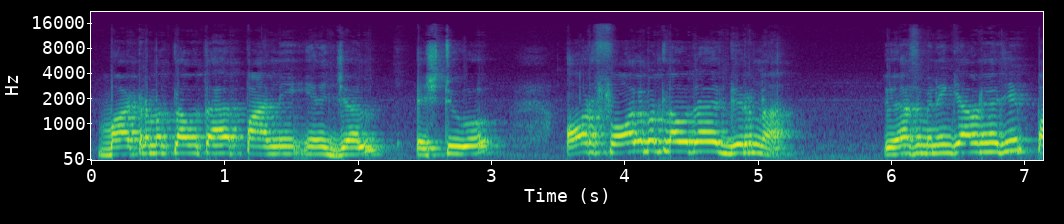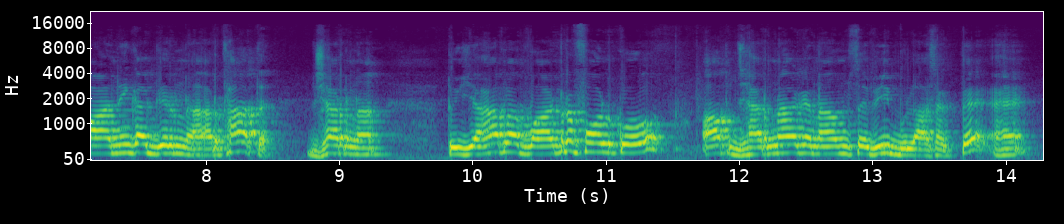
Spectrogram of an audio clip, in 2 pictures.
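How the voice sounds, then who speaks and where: A man's voice: high voice, a little slow, darkish tone, roomy sound. A male teacher from Bihar giving a patient, explanatory vocabulary lesson, spelling words letter by letter and asking the class questions. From Bihar, India.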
